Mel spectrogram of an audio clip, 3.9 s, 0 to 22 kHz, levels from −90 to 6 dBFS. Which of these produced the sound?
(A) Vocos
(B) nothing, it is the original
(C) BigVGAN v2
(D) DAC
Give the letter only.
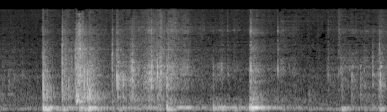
C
